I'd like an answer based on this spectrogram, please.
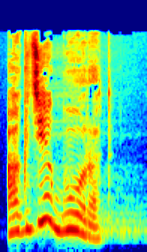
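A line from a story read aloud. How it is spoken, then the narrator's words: Joyful curious question. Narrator (Russian): Радостно сверкнув глазами, заинтересовался Яша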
